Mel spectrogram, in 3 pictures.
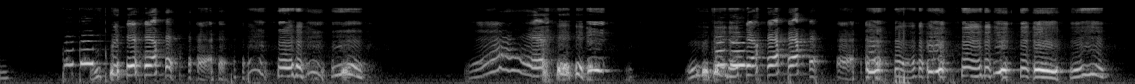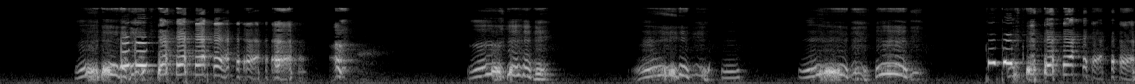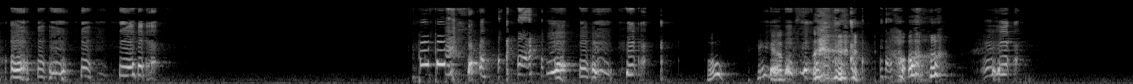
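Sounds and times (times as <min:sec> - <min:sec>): child laughing: 0:00.7 - 0:03.7, 0:06.9 - 0:11.1, 0:12.2 - 0:14.8, 0:26.9 - 0:29.4, 0:30.6 - 0:33.0.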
